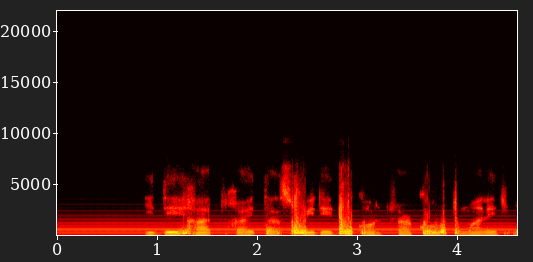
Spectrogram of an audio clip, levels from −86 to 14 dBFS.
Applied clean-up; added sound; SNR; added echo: none; Wind instrument, woodwind instrument; 15 dB; none.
